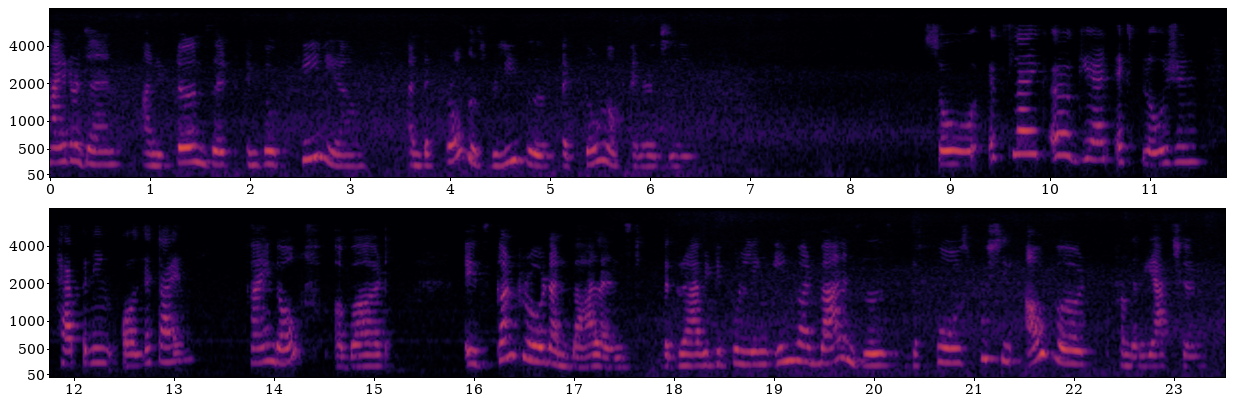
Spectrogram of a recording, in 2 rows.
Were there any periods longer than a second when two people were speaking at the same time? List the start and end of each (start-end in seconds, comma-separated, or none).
none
